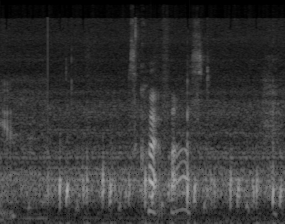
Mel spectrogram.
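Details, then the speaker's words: Fetal heartbeat heard with an ultrasound Doppler on a pregnant woman's gel-covered abdomen during abdominal palpation: rapid, regular whooshing pulses, about twice the maternal rate and faster when the baby moves; normal. "is that normal it's about twice as fast as your i can't beat that's why we checked your heartbeat at the same time see how it goes faster when they move"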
